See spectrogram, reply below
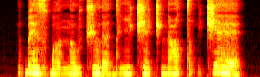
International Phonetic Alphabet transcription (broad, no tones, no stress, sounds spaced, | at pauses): ɓ ɛ z ɓ ɔ n ɔ w t͡ʃ ʊ ɾ ɜ dʱ i t͡ʃ ɜ t͡ʃ n ɛ tˤ | t͡ʃ ɛ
